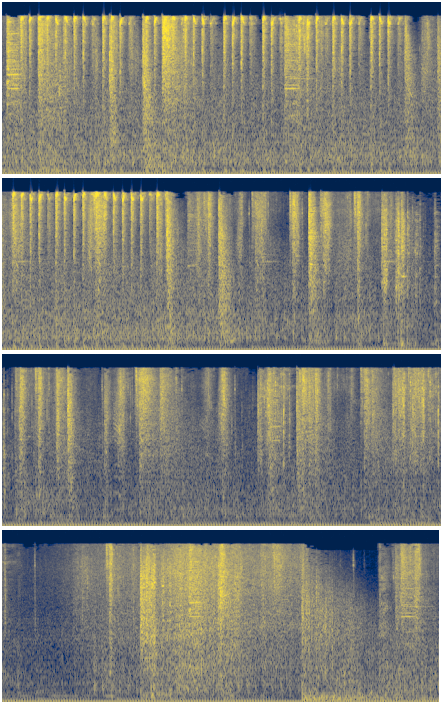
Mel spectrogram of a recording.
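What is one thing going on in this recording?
Explosions boom and crackle nearby.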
